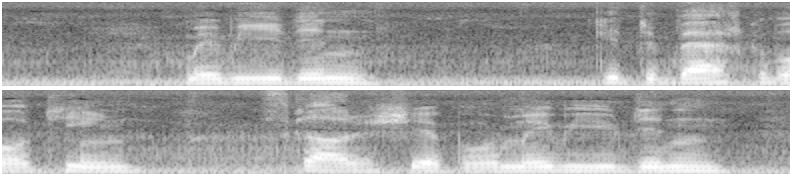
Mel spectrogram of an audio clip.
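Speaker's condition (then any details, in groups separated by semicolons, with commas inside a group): Cerebral palsy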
